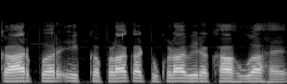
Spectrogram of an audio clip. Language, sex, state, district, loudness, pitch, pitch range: Hindi, male, Jharkhand, Deoghar, -17 LUFS, 145 Hz, 140-150 Hz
